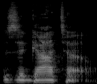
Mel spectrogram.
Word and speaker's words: Zagato: dbs gt the ghetto another word that is pronounced seemingly different than it appears it's actually pronounced zagato boyd why though is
